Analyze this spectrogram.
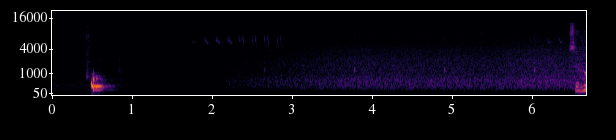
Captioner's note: forest din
